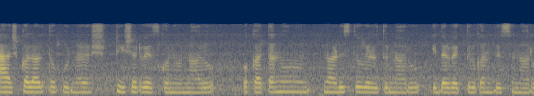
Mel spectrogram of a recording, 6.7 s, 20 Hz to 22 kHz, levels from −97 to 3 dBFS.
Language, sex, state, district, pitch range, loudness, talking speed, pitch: Telugu, female, Andhra Pradesh, Visakhapatnam, 190-205 Hz, -23 LUFS, 125 wpm, 195 Hz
